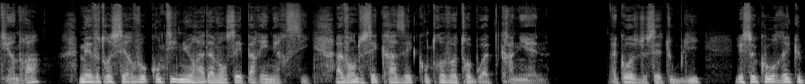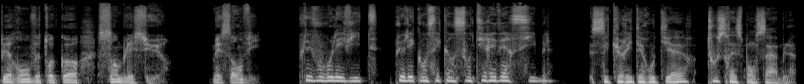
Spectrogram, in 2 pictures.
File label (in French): Spot radio, Campagne vitesse, L'Autoroute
